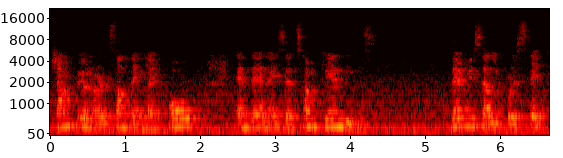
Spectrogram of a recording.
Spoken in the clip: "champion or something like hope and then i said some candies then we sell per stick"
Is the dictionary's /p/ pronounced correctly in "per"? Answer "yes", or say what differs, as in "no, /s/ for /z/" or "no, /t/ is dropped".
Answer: no, /f/ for /p/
